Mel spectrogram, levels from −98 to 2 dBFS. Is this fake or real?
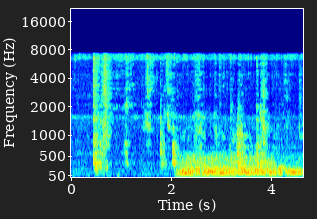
fake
